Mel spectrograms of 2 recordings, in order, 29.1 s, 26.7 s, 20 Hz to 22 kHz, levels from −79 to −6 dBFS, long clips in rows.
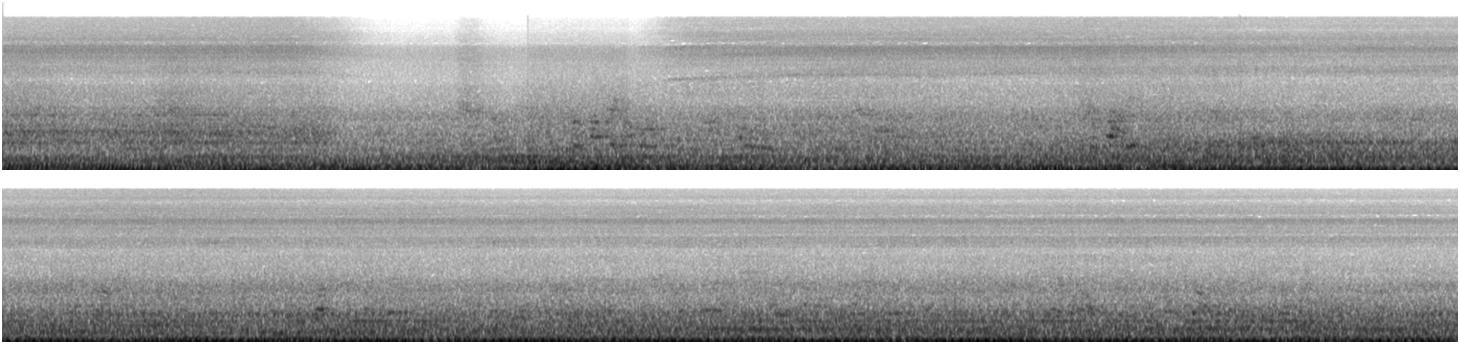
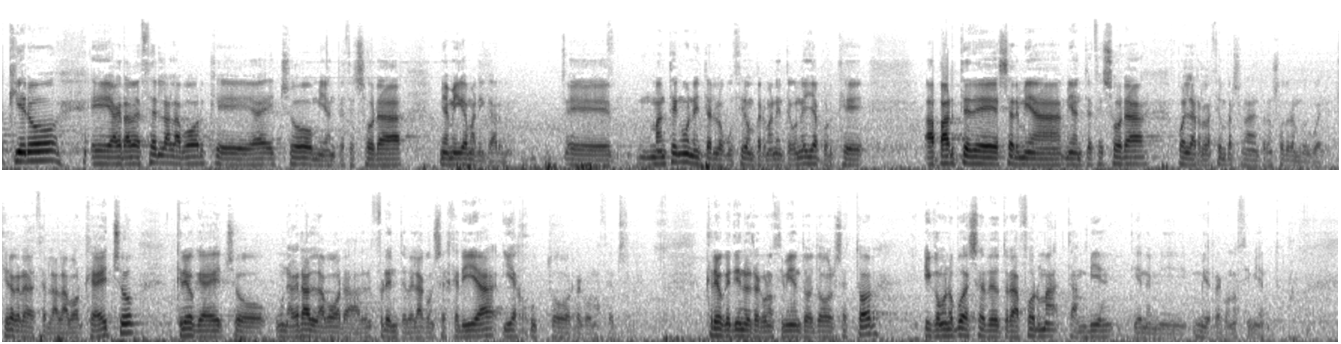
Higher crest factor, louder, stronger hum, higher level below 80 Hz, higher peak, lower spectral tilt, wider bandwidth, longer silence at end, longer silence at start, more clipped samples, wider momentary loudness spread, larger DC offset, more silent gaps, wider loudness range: second, 12 dB vs 20 dB; about the same, -21 LUFS vs -22 LUFS; neither; first, -18 dBFS vs -36 dBFS; about the same, -4 dBFS vs -2 dBFS; about the same, -5.5 dB/octave vs -6 dB/octave; first, 16 kHz vs 14 kHz; about the same, 0 s vs 0 s; about the same, 0 s vs 0 s; neither; second, 3 LU vs 16 LU; neither; neither; second, 2 LU vs 6 LU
